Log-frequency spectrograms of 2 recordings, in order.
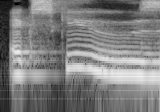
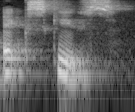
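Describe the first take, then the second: First: The word ends with a buzzing Z sound. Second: The word ends with a hissing S sound. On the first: It is the verb, meaning to forgive. "excuse as a verb, so to do, to excuse, has a Z sound" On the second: It is the noun, meaning a reason given. "Excuse as a noun is an S sound"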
